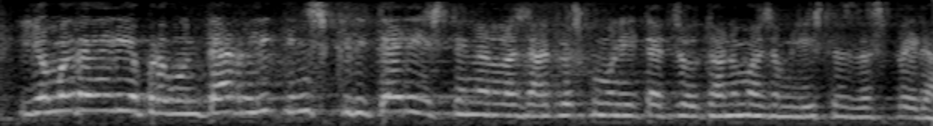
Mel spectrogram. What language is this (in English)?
Catalan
